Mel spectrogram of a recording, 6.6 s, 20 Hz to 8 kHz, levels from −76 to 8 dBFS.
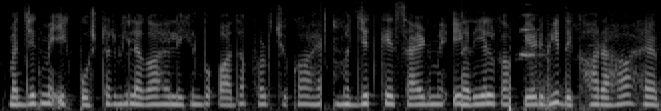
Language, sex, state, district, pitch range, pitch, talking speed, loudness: Hindi, female, Bihar, Purnia, 205-220 Hz, 210 Hz, 225 wpm, -29 LUFS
